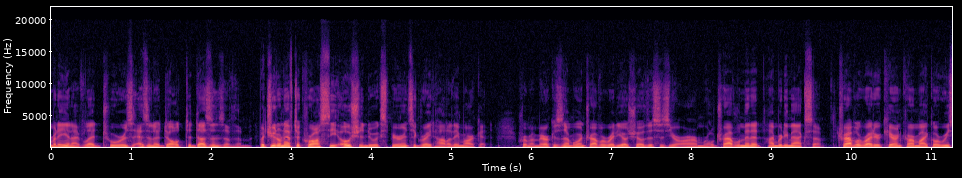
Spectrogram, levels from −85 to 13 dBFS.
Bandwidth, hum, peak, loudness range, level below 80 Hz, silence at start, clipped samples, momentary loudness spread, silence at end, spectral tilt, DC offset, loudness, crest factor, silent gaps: 15.5 kHz; none; 0 dBFS; 4 LU; -42 dBFS; 0 s; under 0.1%; 9 LU; 0 s; -6 dB/octave; under 0.1%; -19 LUFS; 18 dB; none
